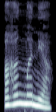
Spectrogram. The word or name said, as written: ಅಹಂಮನ್ಯ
